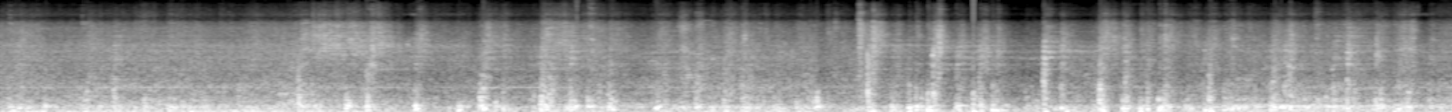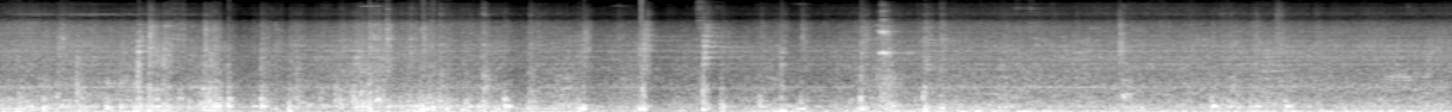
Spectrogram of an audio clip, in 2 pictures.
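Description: Passenger train running on the track: a steady low rumble with irregular clattering of the wheels over rail joints.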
